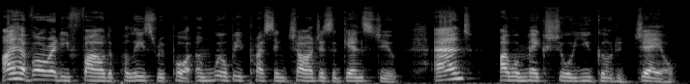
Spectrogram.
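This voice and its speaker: A woman voicing a furious husband confronting his mother, speaking sternly and forcefully. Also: lowish voice, moderate pace, close to an everyday voice. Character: furious protective adult son and father.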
